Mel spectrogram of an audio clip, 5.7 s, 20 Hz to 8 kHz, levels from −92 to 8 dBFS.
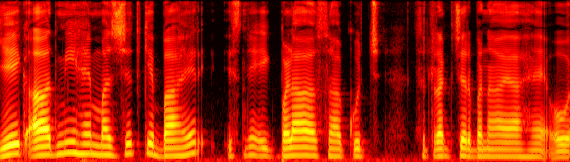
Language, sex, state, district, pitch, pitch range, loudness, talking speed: Hindi, male, Bihar, Patna, 140 Hz, 130-160 Hz, -22 LUFS, 170 wpm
